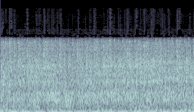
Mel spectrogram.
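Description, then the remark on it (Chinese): A snowmobile engine, from snowmobiles ridden by a group of older kids, drones steadily for two seconds, a loud, unbroken rumbling roar with a gritty, idling texture and no voices over it. “有一场比赛，本来可以赢的，结果被一群开着雪地摩托车的大孩子搅了局。”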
